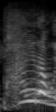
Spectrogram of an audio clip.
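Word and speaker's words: Φ: 우리 파이라고 읽어 얘를 파이라고 읽습니다.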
